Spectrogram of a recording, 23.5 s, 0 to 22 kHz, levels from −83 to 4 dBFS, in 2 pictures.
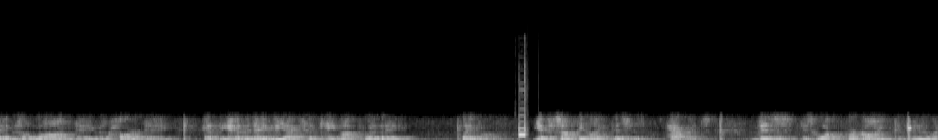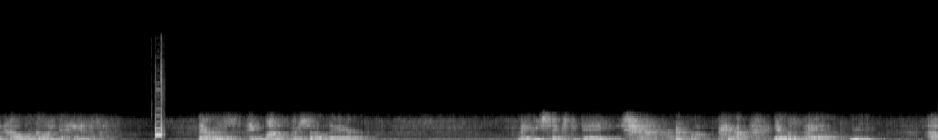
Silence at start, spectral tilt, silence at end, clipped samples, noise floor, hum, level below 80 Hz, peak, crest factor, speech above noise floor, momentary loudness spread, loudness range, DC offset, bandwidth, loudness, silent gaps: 0 s; -6.5 dB/octave; 0 s; under 0.1%; -52 dBFS; none; -52 dBFS; -2 dBFS; 24 dB; 27 dB; 14 LU; 4 LU; under 0.1%; 11.5 kHz; -25 LUFS; none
